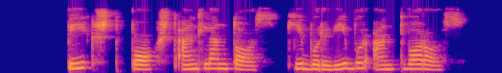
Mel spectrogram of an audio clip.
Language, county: Lithuanian, Kaunas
